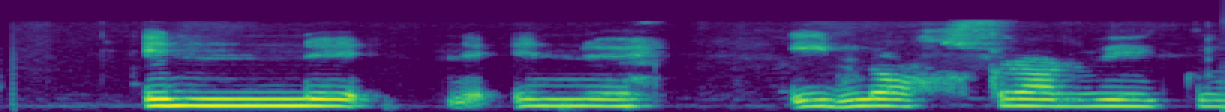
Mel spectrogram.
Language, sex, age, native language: Icelandic, male, 9, Icelandic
